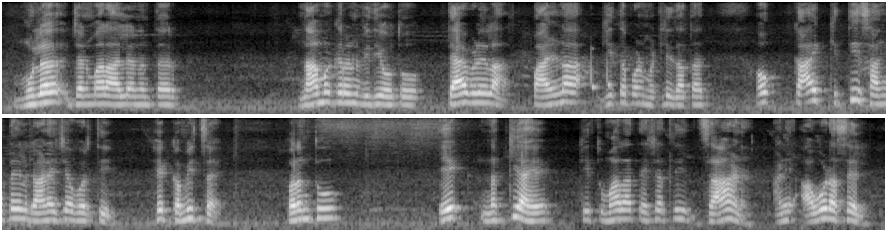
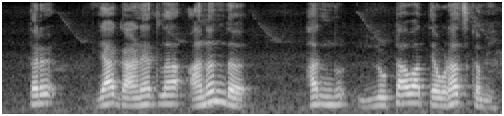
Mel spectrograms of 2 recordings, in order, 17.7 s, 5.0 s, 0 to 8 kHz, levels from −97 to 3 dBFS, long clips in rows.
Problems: constant background noise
